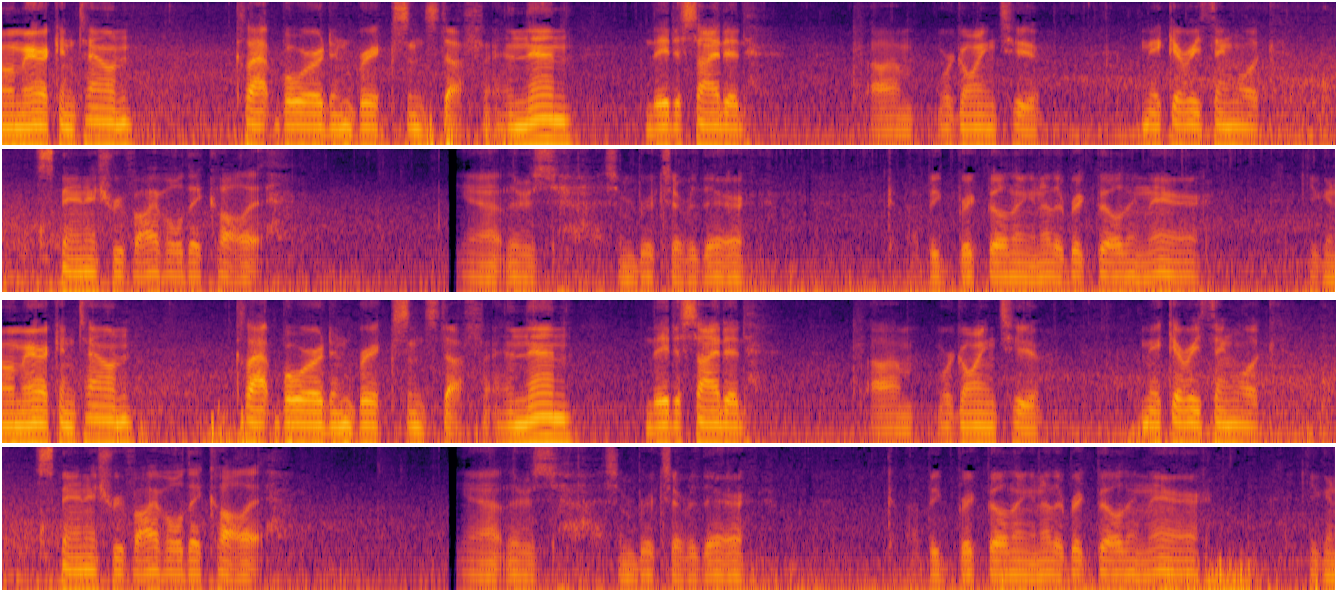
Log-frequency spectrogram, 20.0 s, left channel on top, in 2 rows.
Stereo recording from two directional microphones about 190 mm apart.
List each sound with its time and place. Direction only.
0.0 s speech: 10° right (ahead or behind)
11.1 s speech: 15° right (ahead or behind)
13.5 s speech: 10° right (ahead or behind)
16.6 s speech: 5° right (ahead or behind)
19.8 s speech: 25° right (ahead or behind)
